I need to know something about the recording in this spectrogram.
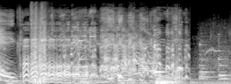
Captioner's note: all laughing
